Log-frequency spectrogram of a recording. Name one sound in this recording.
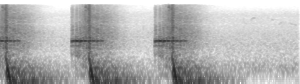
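Three heavy game reward sounds hit one after another, each ringing out and fading.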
